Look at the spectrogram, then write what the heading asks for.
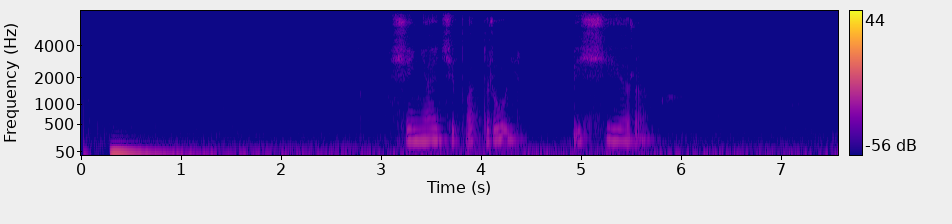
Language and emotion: Russian, sad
